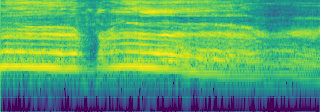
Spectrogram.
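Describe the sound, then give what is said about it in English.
Axel, a big mole with a warhammer haft between his teeth, lets out a loud, drawn-out roar of pain as he heaves a spear point free, a strained howling cry that breaks off briefly and then carries on, sliding slightly lower. There is no talking. “Axel roared.”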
